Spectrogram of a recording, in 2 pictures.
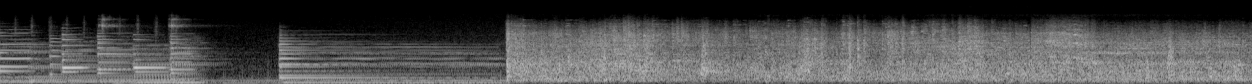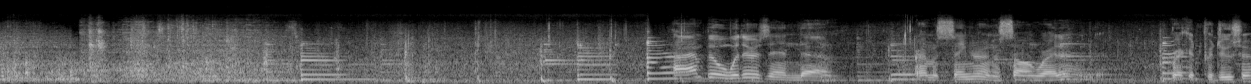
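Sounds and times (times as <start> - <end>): plucked guitar notes: 0.0 - 5.1, 15.1 - 25.0
train rushing: 5.0 - 25.0.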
